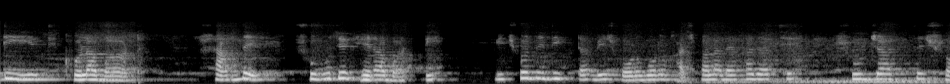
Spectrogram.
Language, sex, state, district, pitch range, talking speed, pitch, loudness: Bengali, female, Jharkhand, Sahebganj, 195-250 Hz, 95 wpm, 220 Hz, -17 LUFS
